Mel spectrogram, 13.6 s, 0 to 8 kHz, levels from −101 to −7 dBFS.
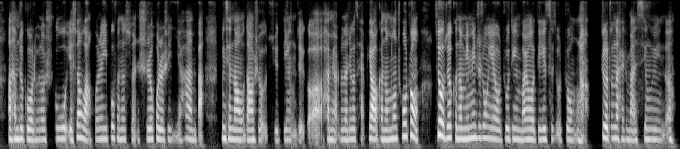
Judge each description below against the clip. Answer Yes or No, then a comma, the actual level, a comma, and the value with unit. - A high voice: Yes, high, 205 Hz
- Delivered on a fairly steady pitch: Yes, narrow, 1.6 semitones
